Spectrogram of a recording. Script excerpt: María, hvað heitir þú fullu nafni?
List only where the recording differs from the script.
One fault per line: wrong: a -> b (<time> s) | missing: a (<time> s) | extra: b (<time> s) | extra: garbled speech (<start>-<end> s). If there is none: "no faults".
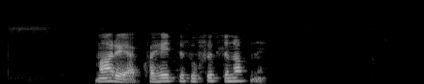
no faults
